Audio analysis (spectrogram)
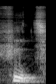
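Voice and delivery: ফিচ opened with a breathy p; aspirated p in peach. Shown as a demonstration. Teacher repeating the aspirated ফিচ for students. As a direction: puff the air out on ফিচ. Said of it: "উচ্চারণ হবে কি".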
